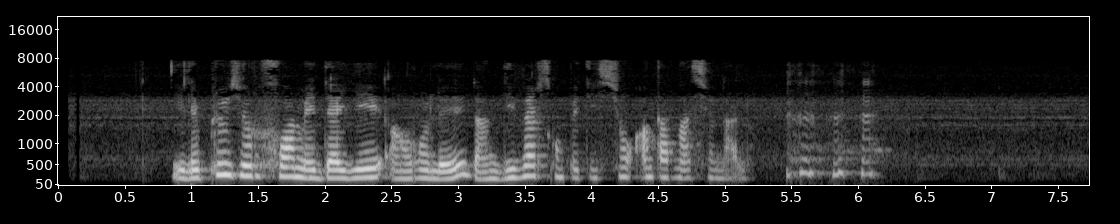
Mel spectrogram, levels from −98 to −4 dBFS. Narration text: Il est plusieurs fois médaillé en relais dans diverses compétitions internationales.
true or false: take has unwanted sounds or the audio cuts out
true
